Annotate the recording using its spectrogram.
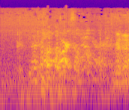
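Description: Overlapping, indistinct voices: chatter in a large hall, louder from about half a second in.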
